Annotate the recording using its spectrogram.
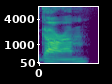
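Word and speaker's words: गरम: But I'm pretty sure it's pronounced garam without pronouncing the A at the end, even when the A is written.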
